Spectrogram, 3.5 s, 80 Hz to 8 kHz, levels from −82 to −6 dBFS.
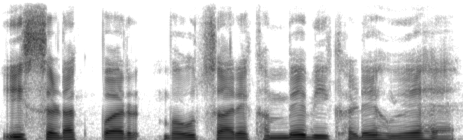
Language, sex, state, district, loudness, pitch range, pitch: Hindi, male, Uttar Pradesh, Saharanpur, -19 LUFS, 115-125 Hz, 120 Hz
